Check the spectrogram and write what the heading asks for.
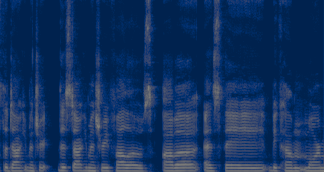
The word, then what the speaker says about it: ABBA: and it's definitely for ABA fans, ABBA fans. Sorry, it's not pronounced ABBA. It is for the ABBA fans and I am one of them.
